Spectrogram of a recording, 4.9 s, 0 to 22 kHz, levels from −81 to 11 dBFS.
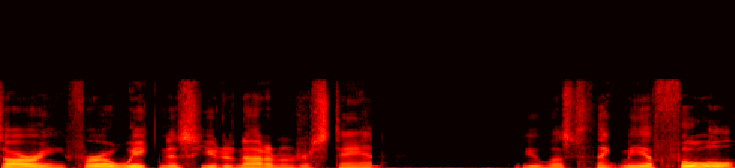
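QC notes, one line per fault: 2.46 s, damaged data in a compressed stream: a brief glitch cuts into the speech. Corrupted bytes made the decoder misread the frames there. It lost sync and resumed at the next valid frame header.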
